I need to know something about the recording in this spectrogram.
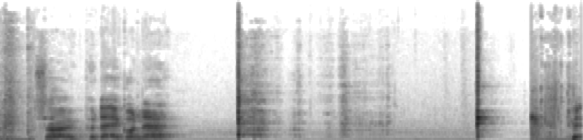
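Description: A spatula scrapes and knocks against a frying pan.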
